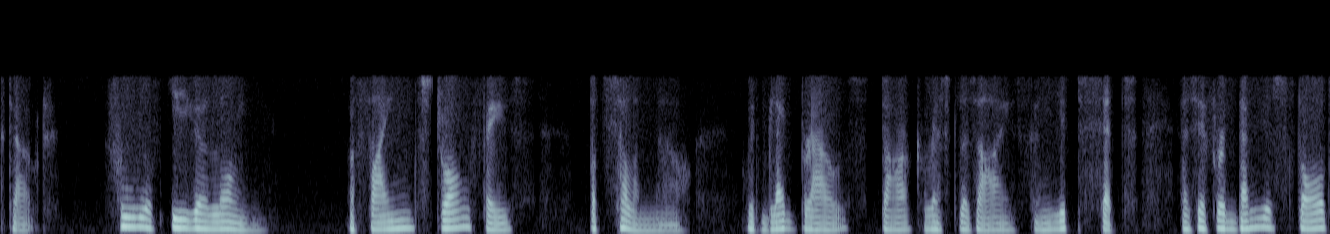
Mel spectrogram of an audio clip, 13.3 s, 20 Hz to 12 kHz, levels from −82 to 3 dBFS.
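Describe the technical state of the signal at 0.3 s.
At 0.3 s the speech sounds rough, muffled and warbly, with nothing above 3.8 kHz. This is tandem speech coding, present throughout the clip. The character fits a low-rate narrowband coder like AMR-NB followed, after a passage through G.711 A-law, by a CVSD delta-modulation coder. With two speech codecs in a row, the second re-encodes the first one's already degraded output, compounding the distortion and dulling.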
